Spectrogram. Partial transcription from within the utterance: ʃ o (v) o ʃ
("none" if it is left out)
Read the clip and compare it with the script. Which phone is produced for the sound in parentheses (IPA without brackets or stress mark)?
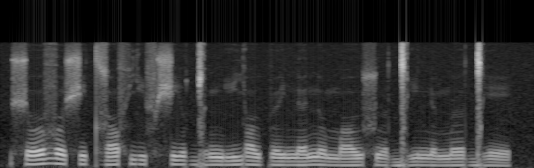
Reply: v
